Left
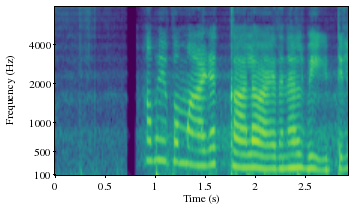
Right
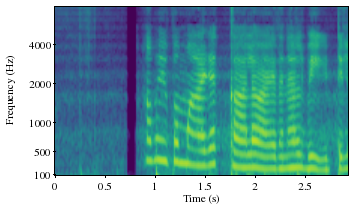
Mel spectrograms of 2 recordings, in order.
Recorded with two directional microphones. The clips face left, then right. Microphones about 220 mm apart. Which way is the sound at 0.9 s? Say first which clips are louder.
Right 6 dB; 40° right (ahead or behind).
